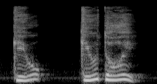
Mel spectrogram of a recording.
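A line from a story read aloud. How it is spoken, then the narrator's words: Joyful cry. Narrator (Vietnamese): Hiền mừng rỡ liền kêu lên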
